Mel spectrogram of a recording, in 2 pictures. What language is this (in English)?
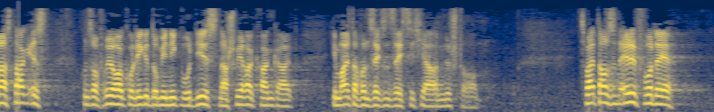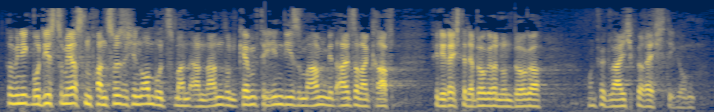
German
